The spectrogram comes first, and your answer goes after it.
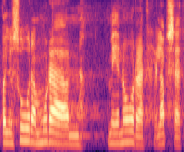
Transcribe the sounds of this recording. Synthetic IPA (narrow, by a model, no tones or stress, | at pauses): pɑlʲjusuːɾemmuɾɛon | me̞jeno̞ːɾed̪̥jɑlɑpsed̪̥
